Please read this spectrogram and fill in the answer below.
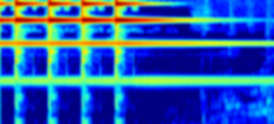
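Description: A small bell struck rapidly, about four strikes a second, its ringing fading away after the last strike a little under a second in.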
